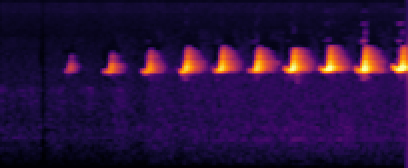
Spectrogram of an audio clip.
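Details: Common nightingale singing a varied song said to mimic a whole flock of birds: a series of short, high, sharp notes repeated about four times a second, growing steadily louder. The background is quiet.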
